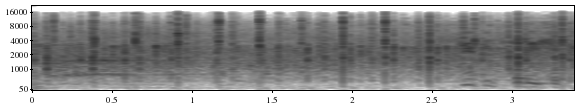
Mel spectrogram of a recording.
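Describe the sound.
A small group, the team of a student science show on a university radio station, applauds themselves for the week in a steady burst of applause, with dense overlapping hand claps sustained throughout; a few voices and cheers mix in beneath the clapping.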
